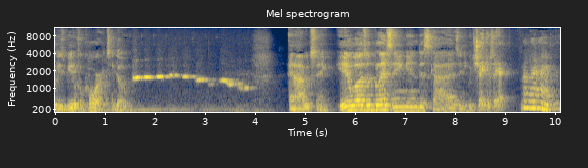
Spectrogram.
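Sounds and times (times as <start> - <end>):
speech: 0.0 - 1.7, 4.7 - 10.1
soft low hum: 0.0 - 8.4
person whistling a slow song melody: 1.5 - 4.3.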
